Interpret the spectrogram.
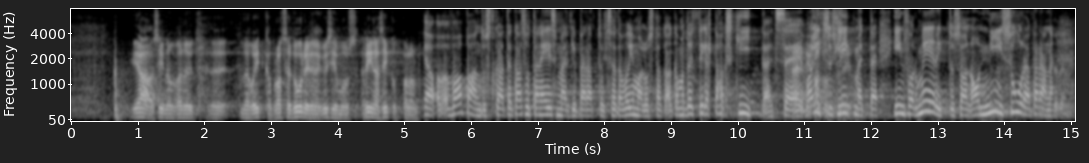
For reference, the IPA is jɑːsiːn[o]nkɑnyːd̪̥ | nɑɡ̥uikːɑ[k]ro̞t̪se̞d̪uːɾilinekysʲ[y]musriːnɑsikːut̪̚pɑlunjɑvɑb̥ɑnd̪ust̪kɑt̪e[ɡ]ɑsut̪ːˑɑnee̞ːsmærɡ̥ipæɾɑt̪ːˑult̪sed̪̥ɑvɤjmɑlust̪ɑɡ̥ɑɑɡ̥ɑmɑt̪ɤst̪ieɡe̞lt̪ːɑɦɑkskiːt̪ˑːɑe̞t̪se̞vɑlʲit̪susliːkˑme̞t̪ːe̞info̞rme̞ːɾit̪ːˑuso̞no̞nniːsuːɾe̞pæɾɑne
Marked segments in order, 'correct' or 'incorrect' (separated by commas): correct, incorrect, incorrect, incorrect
